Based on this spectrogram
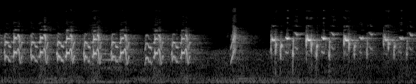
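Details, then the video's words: Strong bulbul song meant to draw replies from distant bulbuls when trapping. A run of quick, evenly spaced chattering notes gives way after a gap to sweeter whistled phrases. "اصوات بلابل تغريد بلبل قوي ينطق الاخرس كذلك للصيد البلابل الاخرى يجيب البلابل البعيده"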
